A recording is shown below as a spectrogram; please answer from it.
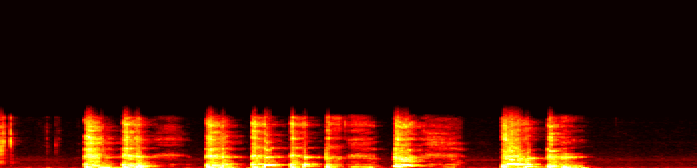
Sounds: Cough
